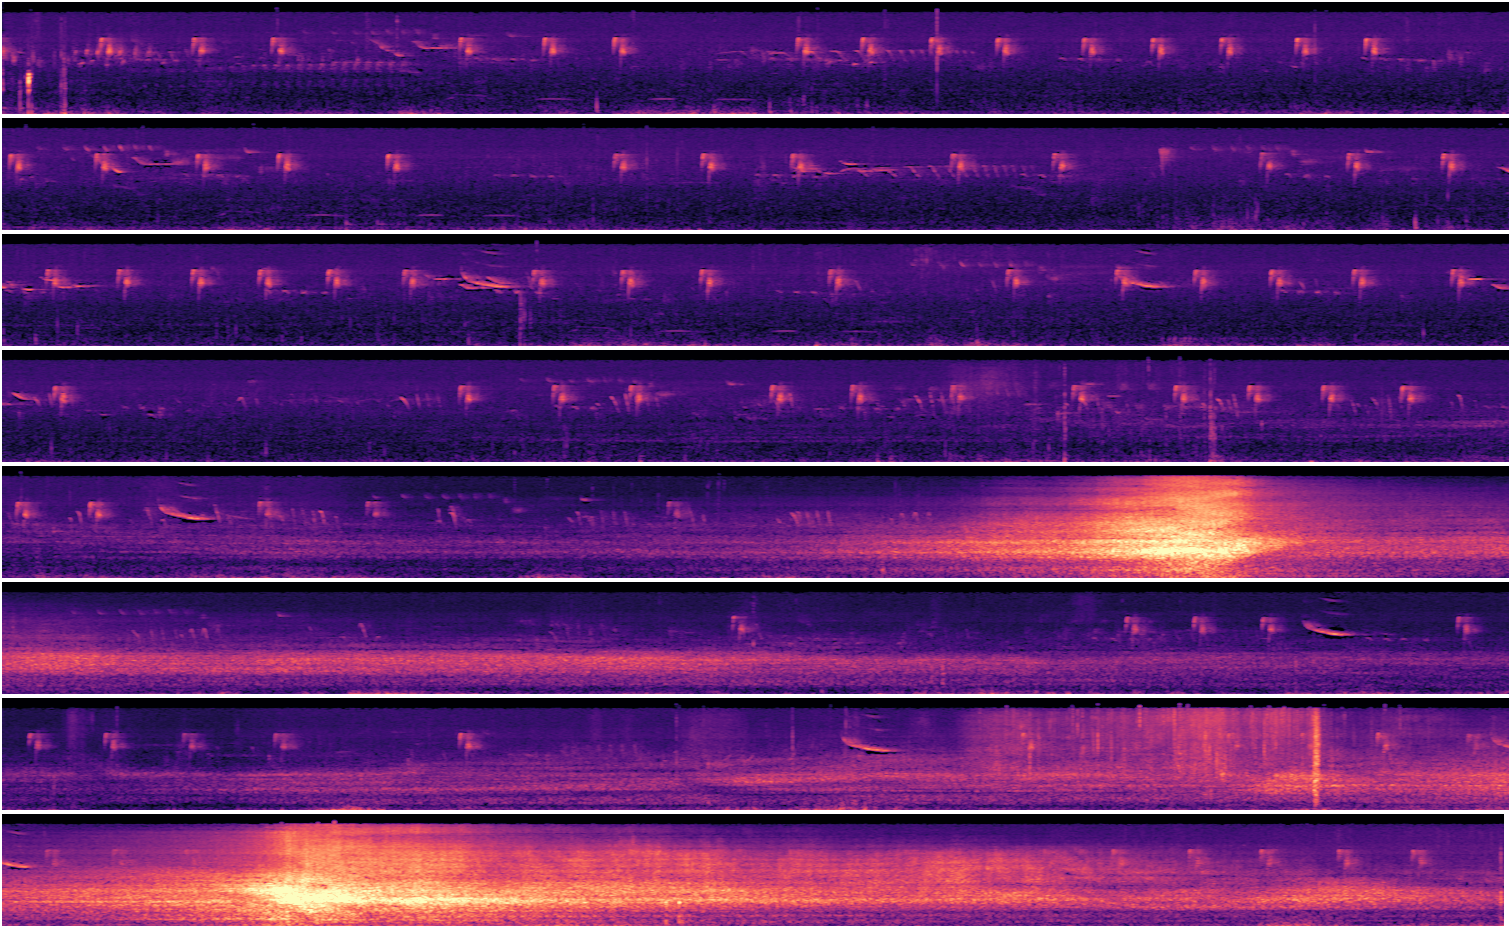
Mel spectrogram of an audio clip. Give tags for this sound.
birds
country
passes
road
car

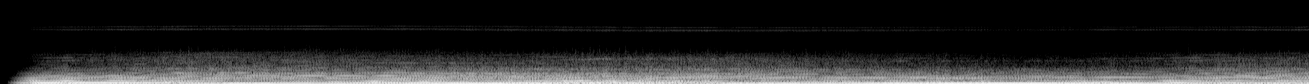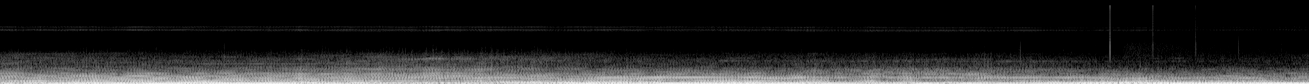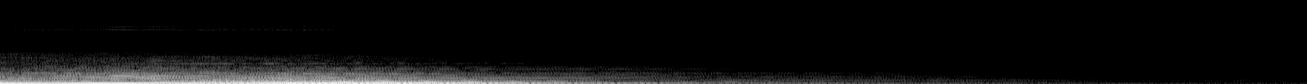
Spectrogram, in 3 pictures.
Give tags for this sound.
hollow
death
cavernous
aversion
dark
effect
atmosphere
ambience
crazy
dead
deep
disgust
abstract
fear
distorted
drone
depressed
horror
espace
glaucous
ambient
distortion
curved
bizarre

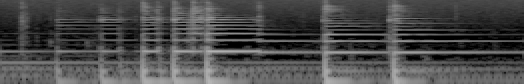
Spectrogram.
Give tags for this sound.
acoustic
guitar
soft

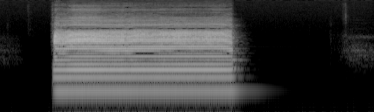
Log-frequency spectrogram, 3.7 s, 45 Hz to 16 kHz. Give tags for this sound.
baritone
Csharp2
good-sounds
multisample
neumann-U87
sax
single-note

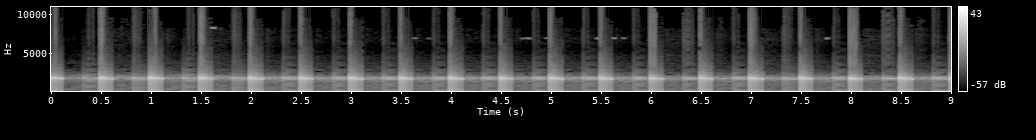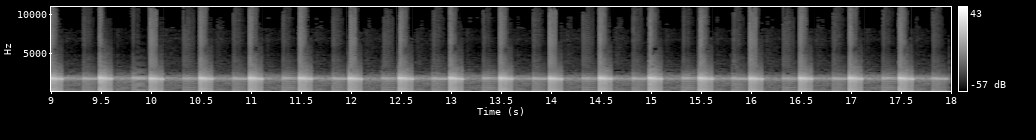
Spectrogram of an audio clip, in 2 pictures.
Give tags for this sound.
bpm
minimal
house
synth
bassline
120
electro-house
delay
electro

